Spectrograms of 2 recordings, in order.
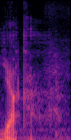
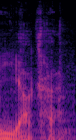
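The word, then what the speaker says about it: yucca: palm fronds before I go or even some yoga and I have looked up the pronunciation of it and as far as like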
